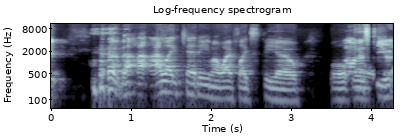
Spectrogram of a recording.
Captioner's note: laughs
